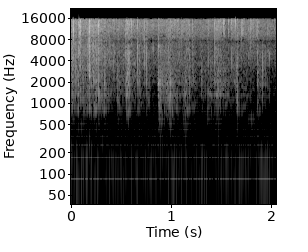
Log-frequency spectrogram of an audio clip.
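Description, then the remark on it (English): A steady sizzle with dense popping crackles from an egg frying in a pan, running continuously for about two seconds with no voices. “That's frying an egg.”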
